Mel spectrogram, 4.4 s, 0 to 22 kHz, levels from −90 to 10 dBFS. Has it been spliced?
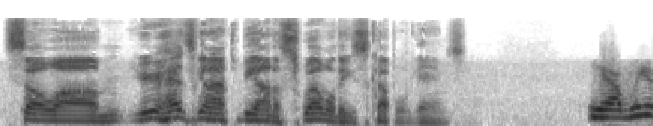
no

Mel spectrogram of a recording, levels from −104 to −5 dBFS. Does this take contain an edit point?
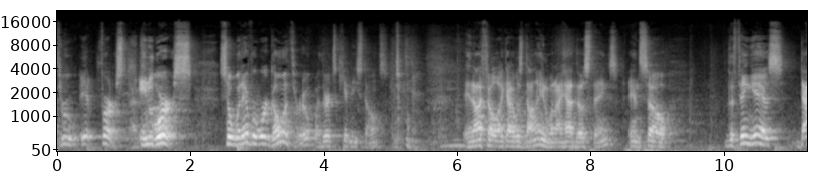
yes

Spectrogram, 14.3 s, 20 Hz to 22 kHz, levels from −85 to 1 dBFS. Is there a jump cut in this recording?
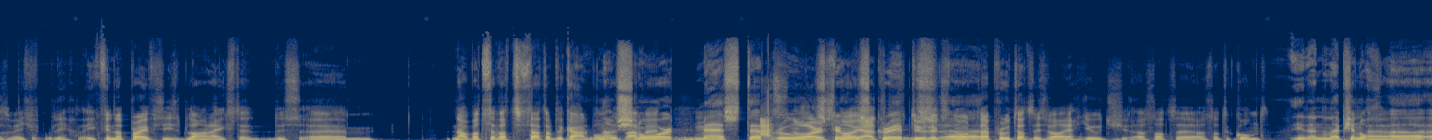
no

